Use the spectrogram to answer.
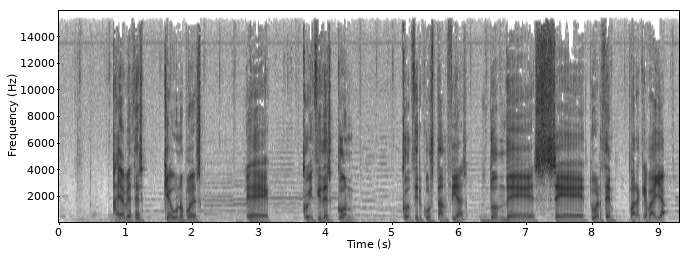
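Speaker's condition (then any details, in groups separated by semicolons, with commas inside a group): Stuttering; stuttering since childhood; stutter more or less controlled, sometimes gets out of control, gets stuck on words, stutters less when singing; prolonged sounds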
